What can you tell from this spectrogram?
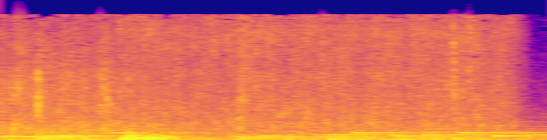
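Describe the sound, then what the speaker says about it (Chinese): Rain pours steadily onto surfaces, a dense, even hiss of drops that goes on without a break, with one slightly heavier splash near the start and no voices. "又下雨了。"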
